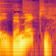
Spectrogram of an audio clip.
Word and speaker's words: IBMEC: IBMEC. Falei certo da é IBMEC? – É IBMEC.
